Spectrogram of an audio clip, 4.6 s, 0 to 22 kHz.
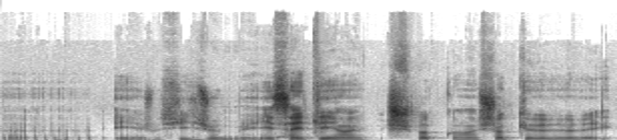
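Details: Adult French-speaking father who himself stutters, interviewed in 2014; stuttering.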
